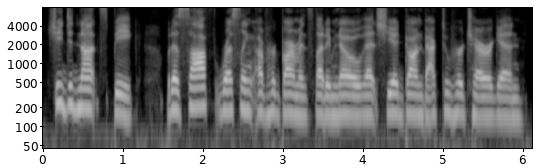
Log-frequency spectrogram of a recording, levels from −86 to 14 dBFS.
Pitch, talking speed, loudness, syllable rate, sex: 165 Hz, 225 wpm, -19 LUFS, 4.6 syllables/s, female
